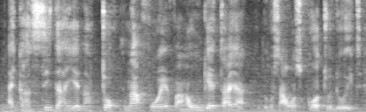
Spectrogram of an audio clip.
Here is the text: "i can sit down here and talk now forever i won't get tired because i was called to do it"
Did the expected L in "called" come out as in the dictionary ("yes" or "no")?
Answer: no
